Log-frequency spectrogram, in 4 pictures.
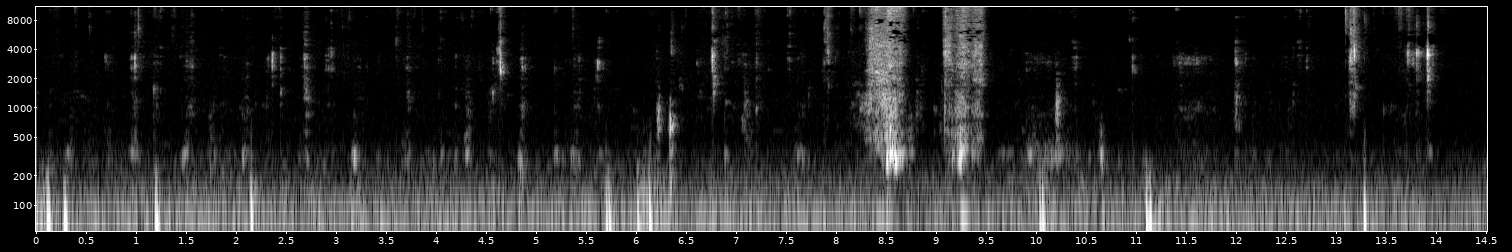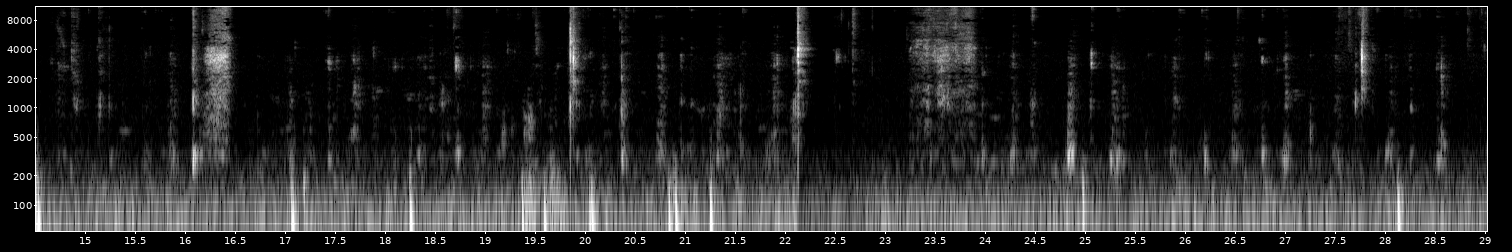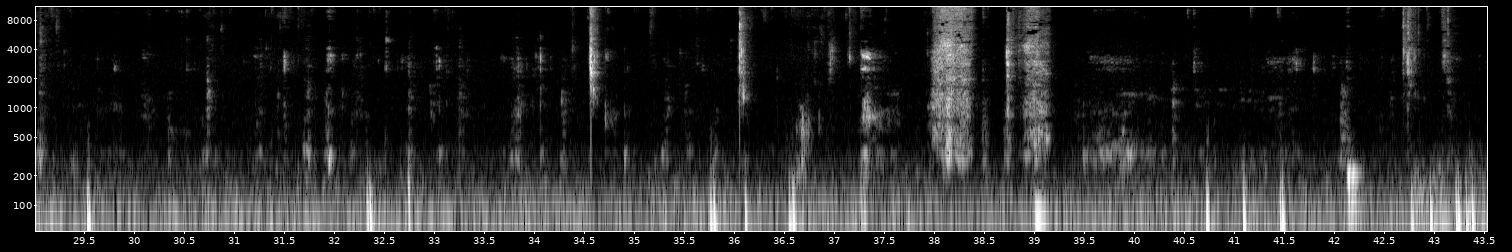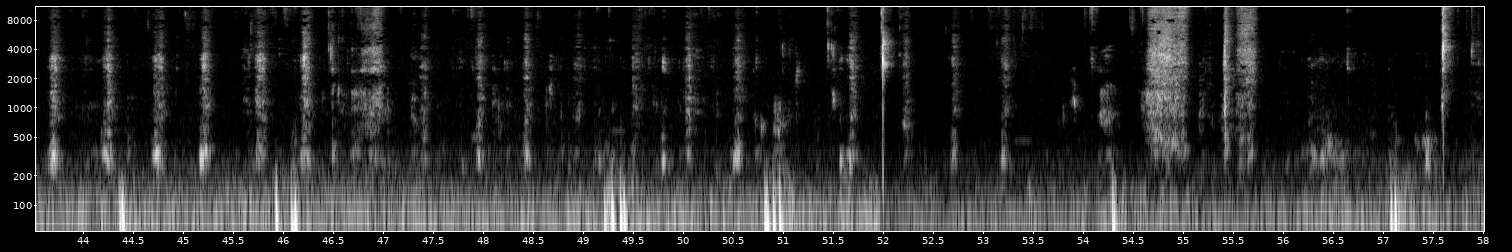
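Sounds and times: chewing and mouth sounds: 0.1 - 58.0
hissing mouth sounds: 8.2 - 9.6, 16.1 - 16.5, 38.0 - 39.2, 54.6 - 55.8.

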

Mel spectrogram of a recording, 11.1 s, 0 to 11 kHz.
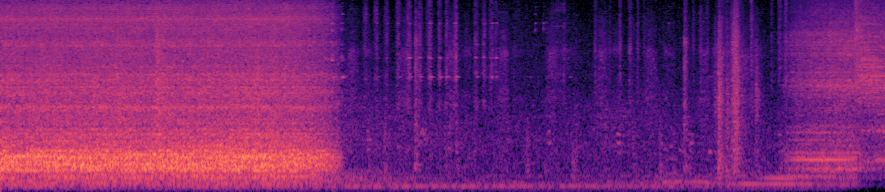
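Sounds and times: paint marker scratching on metal: 4.2 - 9.9.

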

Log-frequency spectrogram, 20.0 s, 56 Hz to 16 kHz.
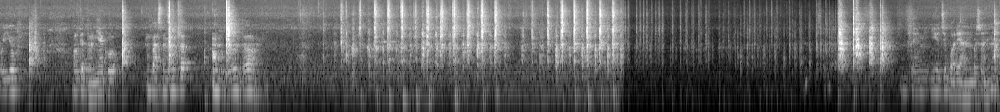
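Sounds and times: knife chopping on cutting board: 6.8 - 17.9.

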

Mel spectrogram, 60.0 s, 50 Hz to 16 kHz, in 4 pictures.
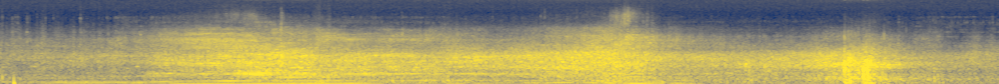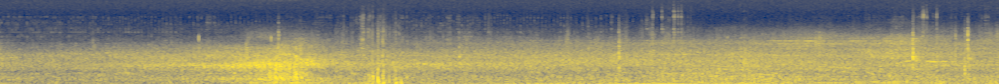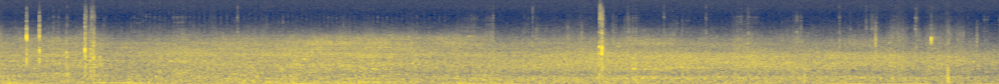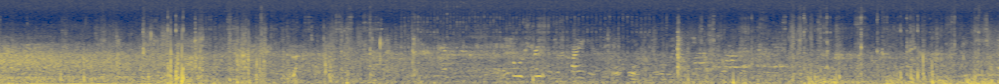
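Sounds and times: vehicles passing: 0.0 - 59.9.

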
